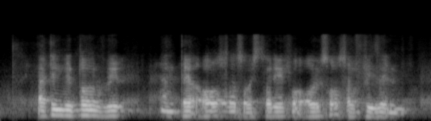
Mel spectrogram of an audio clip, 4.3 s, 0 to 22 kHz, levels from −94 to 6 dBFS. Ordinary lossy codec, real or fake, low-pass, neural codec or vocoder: none; fake; none; codec, 16 kHz, 1 kbps, FreqCodec, smaller model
